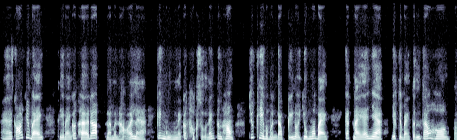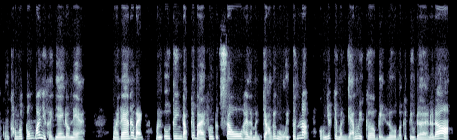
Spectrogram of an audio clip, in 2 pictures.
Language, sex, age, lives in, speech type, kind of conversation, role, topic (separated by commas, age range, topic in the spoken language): Vietnamese, female, 20-24, Vietnam, read, expert-assistant, expert, Có phải thật sự các thuật toán của nền tảng số như Facebook, TikTok đang tạo ra 'bong bóng thông tin' khiến chúng ta ít tiếp cận quan điểm trái chiều?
